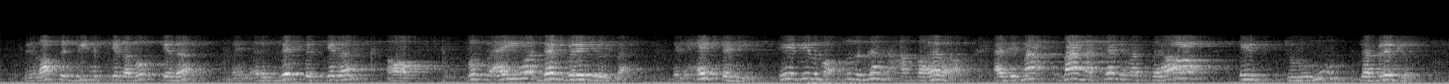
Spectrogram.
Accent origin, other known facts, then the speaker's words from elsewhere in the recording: Egypt; عندنا في مصر الناس كلها بتطالب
